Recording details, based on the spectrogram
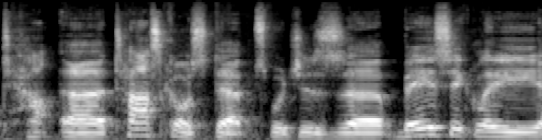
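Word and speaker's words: Taxco: Uh, and that's Tasco pronounced or spelled T A Xco Tasco.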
